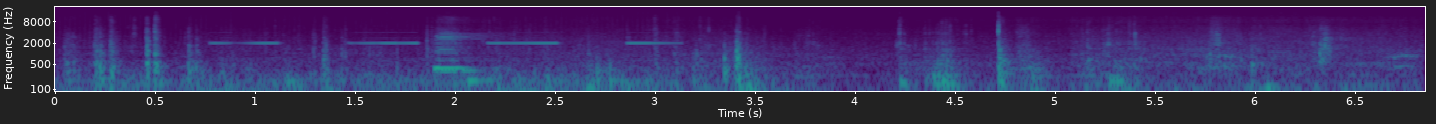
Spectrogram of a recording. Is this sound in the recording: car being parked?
yes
